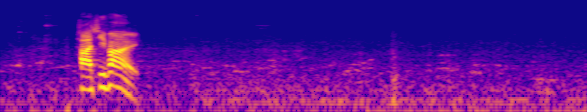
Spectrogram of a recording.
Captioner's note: speaks in foreign language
